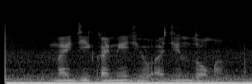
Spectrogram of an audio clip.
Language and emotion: Russian, neutral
